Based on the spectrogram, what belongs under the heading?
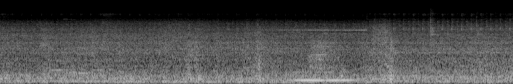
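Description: Passenger train rolling slowly, a steady rumble and rattle of the carriages, with a brief low steady tone about three seconds in.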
